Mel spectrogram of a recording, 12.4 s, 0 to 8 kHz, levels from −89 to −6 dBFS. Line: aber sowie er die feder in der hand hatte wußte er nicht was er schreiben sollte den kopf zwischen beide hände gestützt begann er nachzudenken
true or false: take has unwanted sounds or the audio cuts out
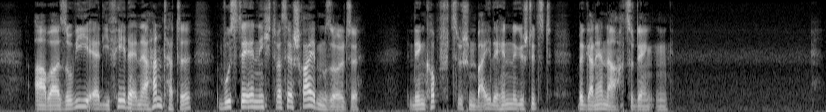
false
